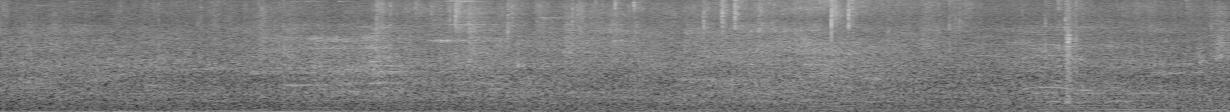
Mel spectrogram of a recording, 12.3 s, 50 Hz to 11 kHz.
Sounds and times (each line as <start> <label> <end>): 0.0 people in the street 12.3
